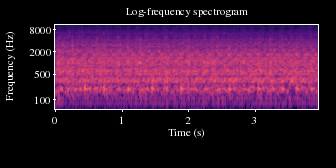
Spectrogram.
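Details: Audi idling with a faint rattling tick, roughly three per second; owner suspects the dual mass flywheel/clutch and is considering a solid flywheel conversion kit, not confirmed.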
